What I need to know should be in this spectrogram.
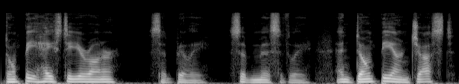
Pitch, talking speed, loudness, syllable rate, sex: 110 Hz, 155 wpm, -19 LUFS, 5.1 syllables/s, male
